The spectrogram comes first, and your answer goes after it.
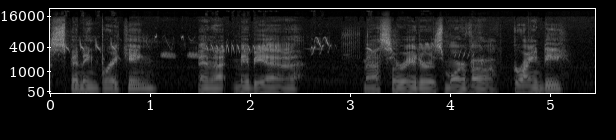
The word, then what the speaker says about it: macerator: Is it called an emaciator? Oh, no, not an emaciator. What is it? Macerator.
